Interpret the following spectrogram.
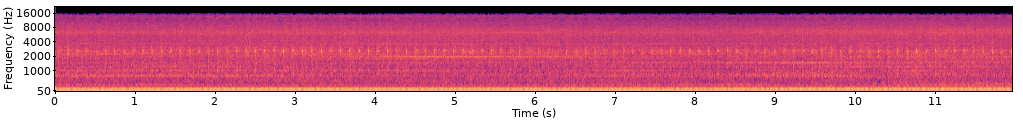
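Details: GT500 V8 at cold start idle: a deep, steady rumble with a light, regular ticking riding on top.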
